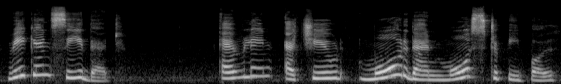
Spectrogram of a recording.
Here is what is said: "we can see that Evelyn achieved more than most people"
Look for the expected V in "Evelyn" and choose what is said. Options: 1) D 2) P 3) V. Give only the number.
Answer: 3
